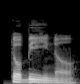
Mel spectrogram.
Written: Tobino

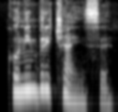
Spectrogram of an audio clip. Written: conimbricense

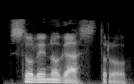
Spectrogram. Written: solenogastro

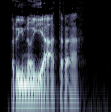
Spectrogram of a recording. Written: rinoiatra

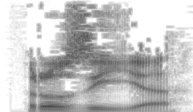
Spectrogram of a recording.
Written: Rosia

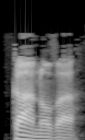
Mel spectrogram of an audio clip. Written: canova

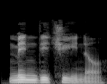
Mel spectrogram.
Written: Mendicino

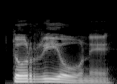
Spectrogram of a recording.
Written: torrione

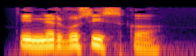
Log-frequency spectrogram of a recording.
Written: innervosire

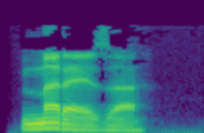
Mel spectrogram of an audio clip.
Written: Maresa

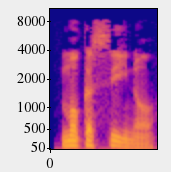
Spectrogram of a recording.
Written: mocassino

